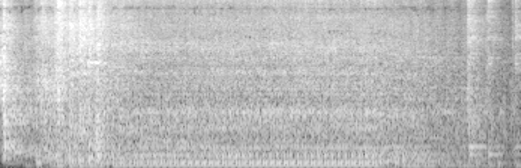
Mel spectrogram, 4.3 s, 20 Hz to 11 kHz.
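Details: Lawn tractor with a dead battery, started on a jumper pack showing 12 volts: a quick crank, then it catches and runs with an even, steady beat for a few seconds before winding down; healthy start.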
